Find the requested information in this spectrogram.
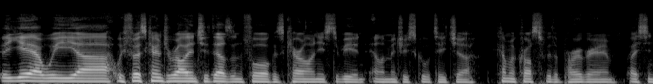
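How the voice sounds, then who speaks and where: Against a quiet background, a man with an Australian accent talks at a fairly quick pace with fairly even intonation. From Australia, small town north of Sydney. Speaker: podcast co-host. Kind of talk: casual chat.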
